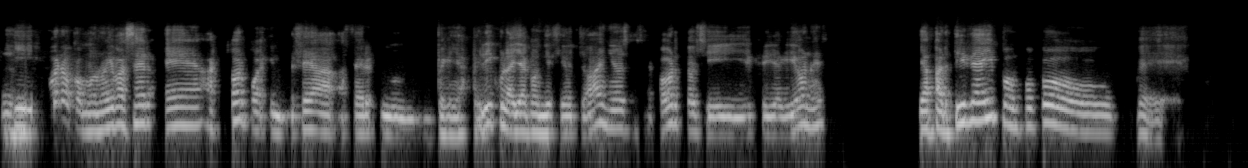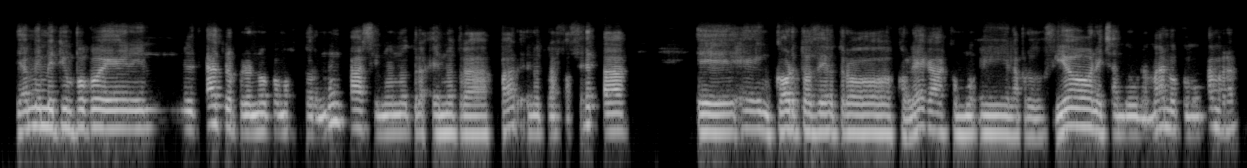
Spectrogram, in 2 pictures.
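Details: Adult man who has stuttered since childhood and struggled to hide it, now a storyteller; stuttering.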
